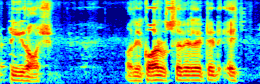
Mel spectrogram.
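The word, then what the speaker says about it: תירוש: शब्द H8492 दिया गया, जो कि प्रोनाउंस किया जाता है टी रॉश।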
